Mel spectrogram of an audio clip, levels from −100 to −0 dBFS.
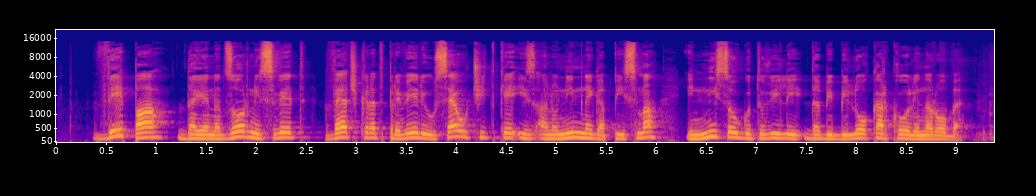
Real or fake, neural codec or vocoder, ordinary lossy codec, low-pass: real; none; MP3, 64 kbps; 14.4 kHz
